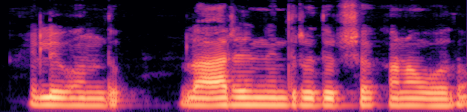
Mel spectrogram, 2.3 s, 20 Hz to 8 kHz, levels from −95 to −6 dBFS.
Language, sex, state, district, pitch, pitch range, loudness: Kannada, male, Karnataka, Koppal, 145 Hz, 140-150 Hz, -19 LUFS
